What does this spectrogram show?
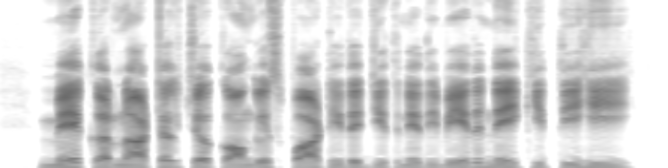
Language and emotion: Dogri, surprised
